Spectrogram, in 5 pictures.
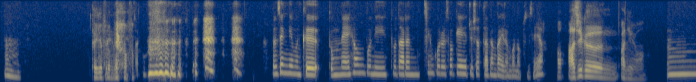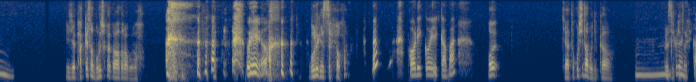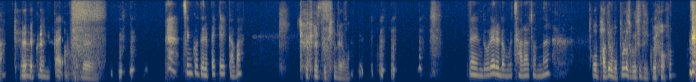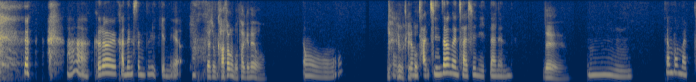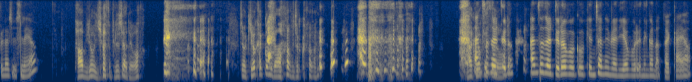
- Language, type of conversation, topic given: Korean, unstructured, 취미 활동을 하면서 새로운 친구를 사귄 경험이 있으신가요?
- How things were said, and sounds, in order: static; laugh; giggle; laughing while speaking: "하더라고요"; giggle; laugh; giggle; tapping; laugh; giggle; giggle; laughing while speaking: "네"; laugh; chuckle; laughing while speaking: "그 그럴 수"; chuckle; laughing while speaking: "있고요"; laugh; other background noise; laugh; giggle; laugh; laughing while speaking: "왜요?"; laughing while speaking: "이어서 부르셔야"; laugh; giggle; laughing while speaking: "겁니다. 무조건"; giggle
